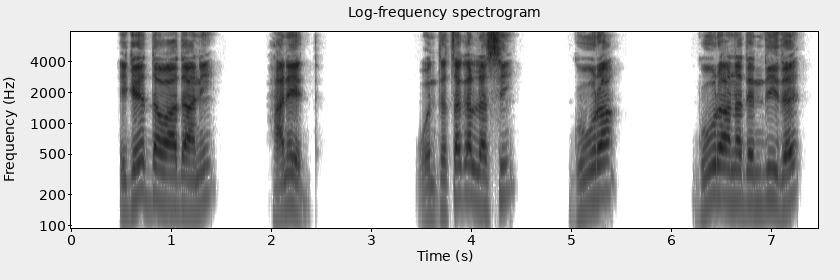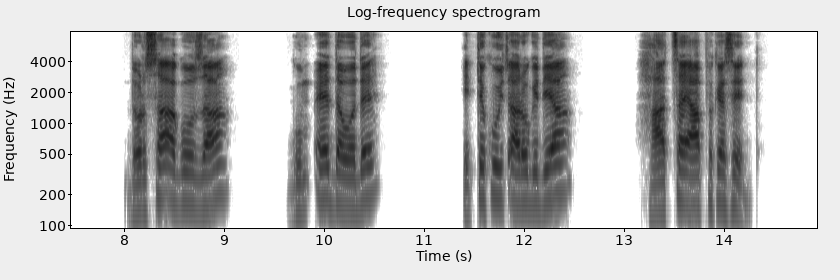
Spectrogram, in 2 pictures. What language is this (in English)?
Dawro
